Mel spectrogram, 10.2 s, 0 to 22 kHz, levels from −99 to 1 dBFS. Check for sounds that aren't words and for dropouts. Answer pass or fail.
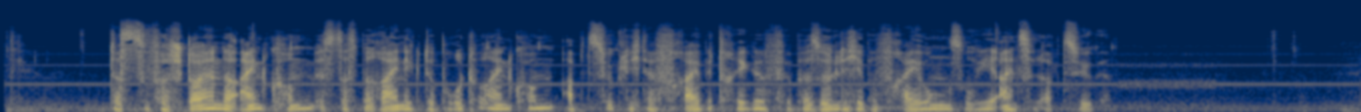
pass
